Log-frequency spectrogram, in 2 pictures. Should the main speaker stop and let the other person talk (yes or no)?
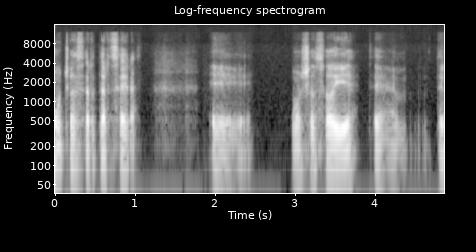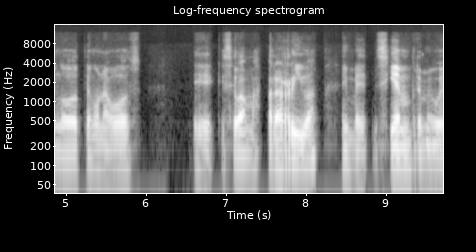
no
